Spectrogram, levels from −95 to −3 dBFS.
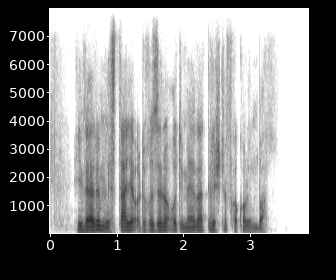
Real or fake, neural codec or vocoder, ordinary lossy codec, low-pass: fake; codec, 24 kHz, 0.9 kbps, WavTokenizer, medium speech release version 1; Opus, 16 kbps; 7.2 kHz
